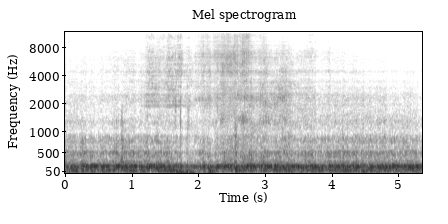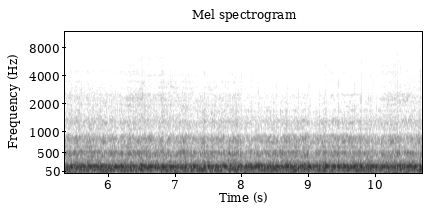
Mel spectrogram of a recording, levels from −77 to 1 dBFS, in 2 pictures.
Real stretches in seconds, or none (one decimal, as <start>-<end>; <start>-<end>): 0.0-1.9; 3.5-6.5; 7.9-10.7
